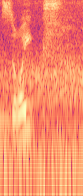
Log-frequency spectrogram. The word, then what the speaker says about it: Zoic: But another couple, they reached out and offered to send me a brand new set of, I call them Zoics, Z-O-I-C, but I think they're pronounced Zoic.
